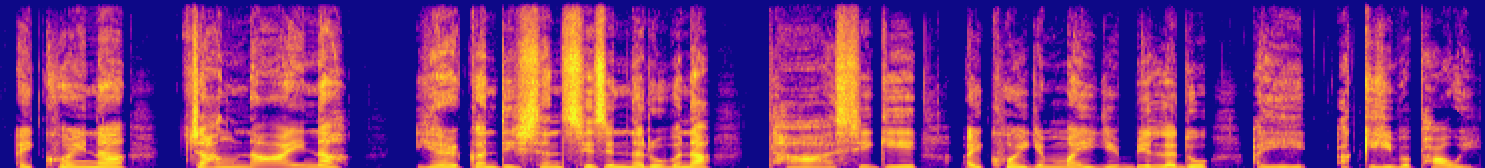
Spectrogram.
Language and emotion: Manipuri, fearful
